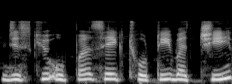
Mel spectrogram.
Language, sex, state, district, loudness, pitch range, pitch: Hindi, female, Uttar Pradesh, Budaun, -13 LUFS, 215-240 Hz, 225 Hz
